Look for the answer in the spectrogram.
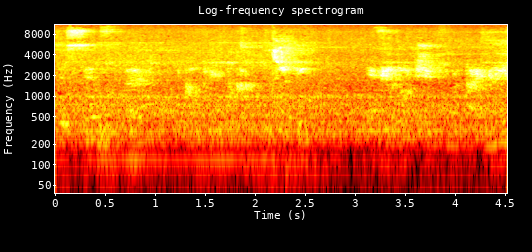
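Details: Budgerigars singing, a varied, busy chatter of squeaky chirps, rising whistles and raspy notes, uneven and continuous with brief louder bursts, heard softly against a faint room hiss.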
